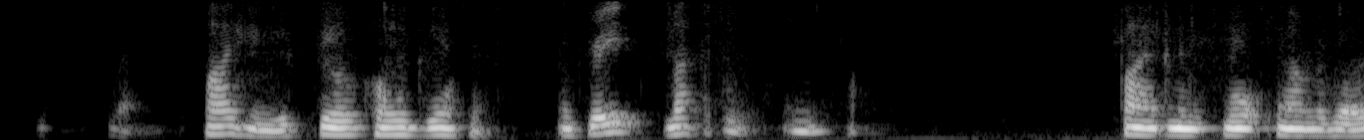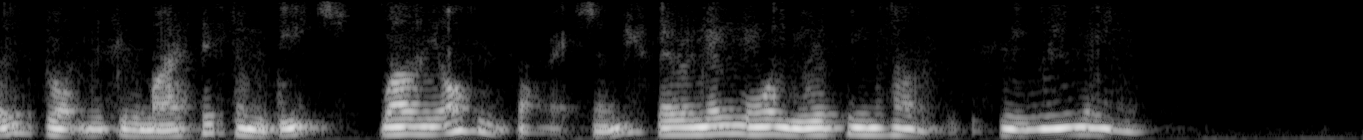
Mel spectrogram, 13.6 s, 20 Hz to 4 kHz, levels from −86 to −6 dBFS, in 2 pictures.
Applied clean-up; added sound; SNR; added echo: neural mask model DeepFilterNet 3.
